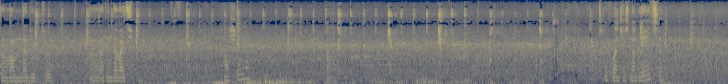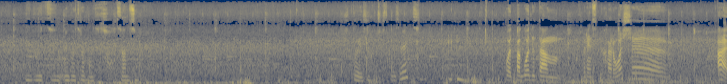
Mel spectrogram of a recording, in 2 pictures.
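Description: A young woman talks softly and closely into a microphone.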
